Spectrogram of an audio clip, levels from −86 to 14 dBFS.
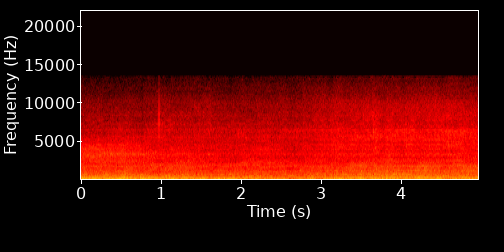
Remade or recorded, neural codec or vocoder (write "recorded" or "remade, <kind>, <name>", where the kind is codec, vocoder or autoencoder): remade, codec, SNAC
